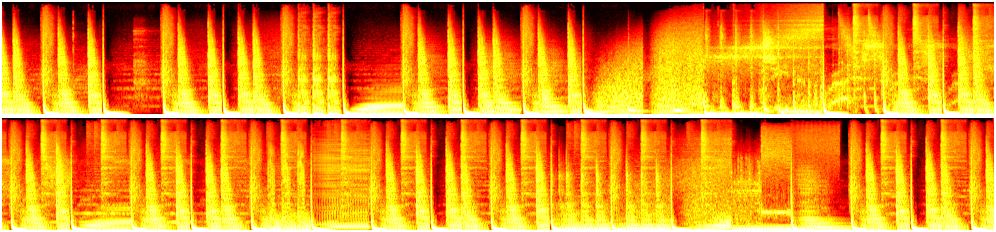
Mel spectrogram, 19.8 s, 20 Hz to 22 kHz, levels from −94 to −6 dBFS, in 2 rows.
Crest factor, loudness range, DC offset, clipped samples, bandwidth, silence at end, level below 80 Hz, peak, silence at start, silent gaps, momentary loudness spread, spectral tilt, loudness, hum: 8 dB; 1 LU; under 0.1%; under 0.1%; over 20 kHz; 0 s; -12 dBFS; 0 dBFS; 0 s; none; 2 LU; -4.5 dB/octave; -9 LUFS; none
